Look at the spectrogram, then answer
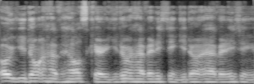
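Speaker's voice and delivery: mock teasing, taunting tone. Imitating critics making fun of Americans: imitating a mocking taunt. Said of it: "they're trying to make fun of Americans".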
